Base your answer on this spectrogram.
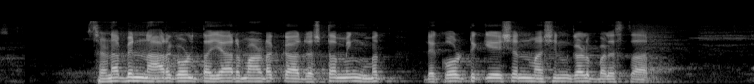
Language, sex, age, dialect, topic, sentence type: Kannada, male, 18-24, Northeastern, agriculture, statement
